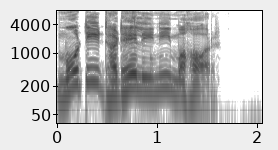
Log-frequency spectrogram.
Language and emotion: Gujarati, neutral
